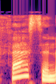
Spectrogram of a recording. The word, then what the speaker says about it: fasten: The rule here is simple. Drop the T. Listen and fasten are the big ones.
